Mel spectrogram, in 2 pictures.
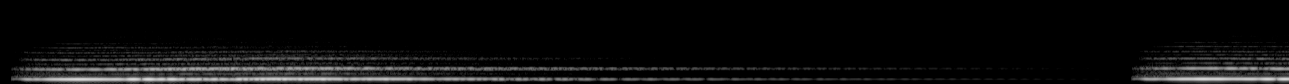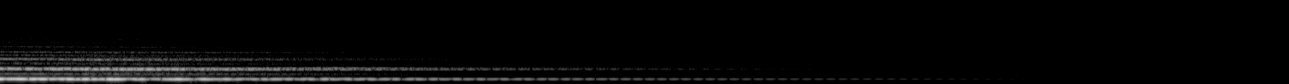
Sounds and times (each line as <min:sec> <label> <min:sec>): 0:00.1 conch shell 0:09.0
0:11.3 conch shell 0:20.5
